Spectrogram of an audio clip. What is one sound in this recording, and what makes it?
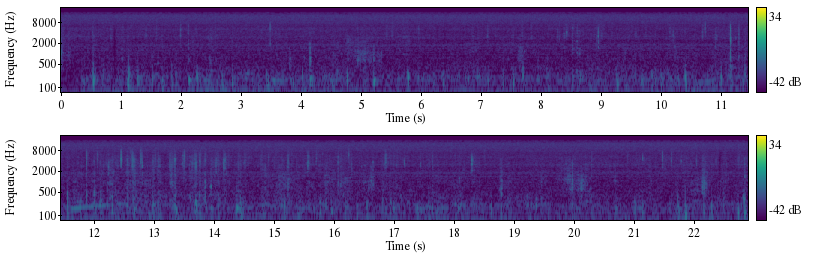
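A horse's hooves thud softly on sand at a steady trot.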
